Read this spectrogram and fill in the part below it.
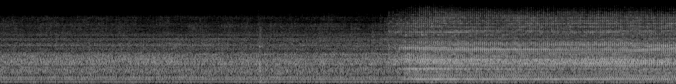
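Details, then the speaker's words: Manual lathe boring and facing a Harley-Davidson FLH belt-drive pulley at a 0.009 in feed with an insert tool: an even hissing cut that grows louder as it bites, with no squeal or chatter. Smooth turning cut, insert performing well. "All right, that's working well, and I think our insert's doing good too."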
